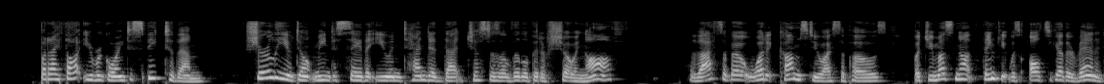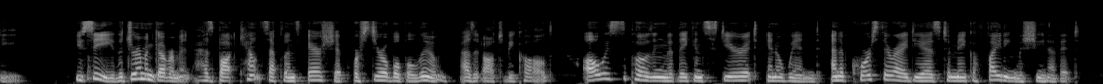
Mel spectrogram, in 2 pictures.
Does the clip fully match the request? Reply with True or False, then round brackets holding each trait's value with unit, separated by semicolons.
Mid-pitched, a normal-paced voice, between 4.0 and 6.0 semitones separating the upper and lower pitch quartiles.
False (180 Hz; 235 wpm; 4.5 semitones)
